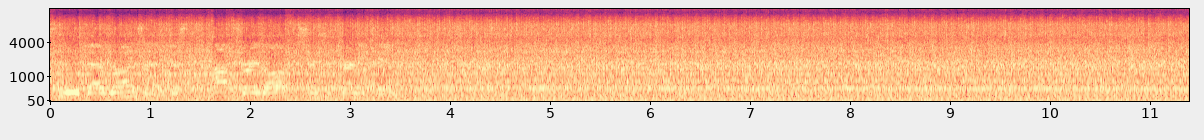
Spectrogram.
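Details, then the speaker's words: Portofino Cat marine diesel, starboard engine with new starter solenoid, freshwater closed cooling, reconditioned props; steady, even idle with low smooth drone, no misses or knocks, running smooth and healthy. "so uh okay let's start this puppy up you hear how smooth"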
